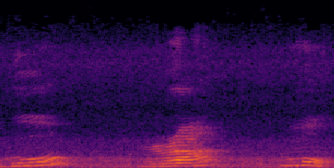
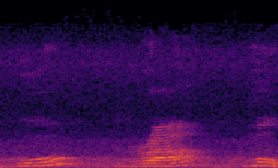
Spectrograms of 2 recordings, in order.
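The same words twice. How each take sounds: The two takes are said the same way.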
